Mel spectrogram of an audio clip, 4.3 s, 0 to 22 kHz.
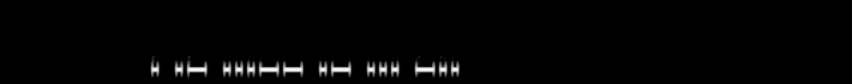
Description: Morse code, heard as a keyed tone, about 37 wpm, 700 Hz. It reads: EA3ASD
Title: DXCC-100 Call Signs - 6 Characters - Repeated 3x - 40wpm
